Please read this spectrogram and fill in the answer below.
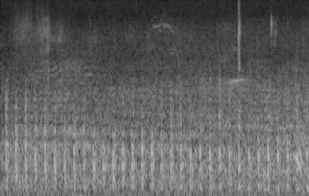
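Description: A steady mechanical drone with a fast, even pulse.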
